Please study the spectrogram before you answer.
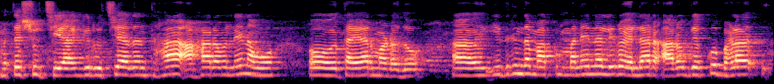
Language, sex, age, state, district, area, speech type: Kannada, female, 45-60, Karnataka, Mandya, rural, spontaneous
